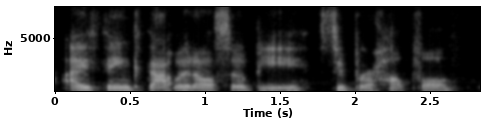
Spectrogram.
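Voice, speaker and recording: A woman speaking casually in a group discussion, thoughtful and hesitant, pausing as she forms her suggestion. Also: fairly low pitch, vocal fry, fairly bright tone, no room sound. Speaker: meeting participant.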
